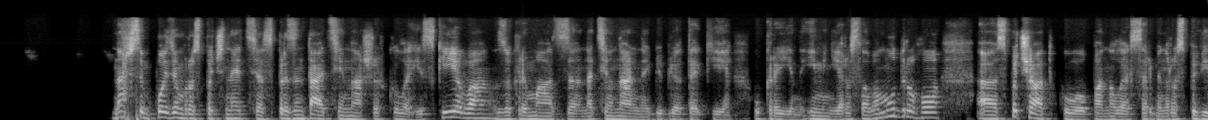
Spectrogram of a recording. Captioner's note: foreign Language Spoken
